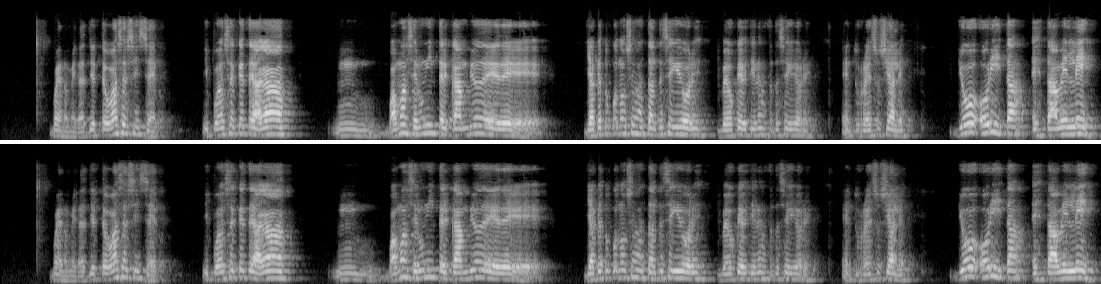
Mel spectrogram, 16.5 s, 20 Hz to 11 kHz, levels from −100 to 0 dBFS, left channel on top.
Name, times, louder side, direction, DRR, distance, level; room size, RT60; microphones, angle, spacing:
voice 1, 0.7-2.4 3.0-4.3 5.0-8.1 8.8-12.1 12.6-13.6 14.4-16.3, left 2 dB, 85° left, 4 dB, 2.5 m, -24 dB
26.0 x 17.0 x 2.9 m, 0.40 s
head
